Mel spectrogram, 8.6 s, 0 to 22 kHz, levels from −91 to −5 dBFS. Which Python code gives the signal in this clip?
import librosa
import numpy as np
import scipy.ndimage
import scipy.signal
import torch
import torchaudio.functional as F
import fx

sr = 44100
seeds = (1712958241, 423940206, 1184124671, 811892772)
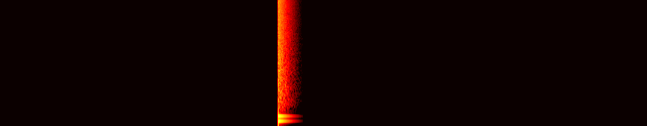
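

y = fx.drum_snare(sr, seeds[0], length_s=0.33, hz=170.0, second_hz=320.0, noise_db=0, noise_from_hz=690.0, decay_s=0.3, noise_decay_s=0.37)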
